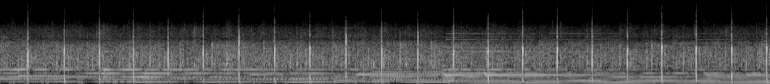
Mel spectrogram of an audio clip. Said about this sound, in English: So come on, let's just honor the Lord. Let's all just give him a hand clap of praise. We just celebrate, lift up his name.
